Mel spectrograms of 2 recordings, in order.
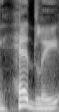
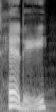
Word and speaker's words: Hedley: The recurring gag of people mispronouncing Hedley as Heddy made it even better.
